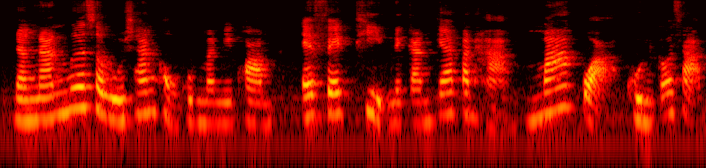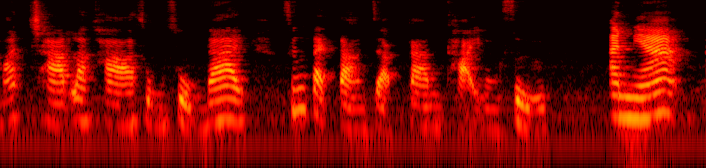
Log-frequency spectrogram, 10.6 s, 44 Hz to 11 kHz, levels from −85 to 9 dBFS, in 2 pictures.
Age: 20-39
